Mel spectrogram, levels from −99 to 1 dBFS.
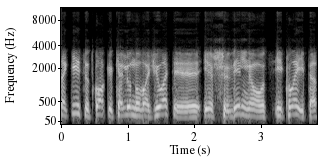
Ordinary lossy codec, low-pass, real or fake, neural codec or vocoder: AAC, 64 kbps; 9.9 kHz; fake; vocoder, 22.05 kHz, 80 mel bands, Vocos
